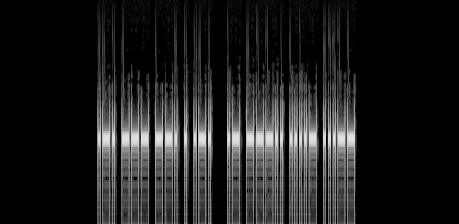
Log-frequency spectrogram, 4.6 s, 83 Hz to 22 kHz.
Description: Morse code, heard as a keyed tone, about 50 wpm, 700 Hz. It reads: ROGER A843
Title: CWT Exchange 50wpm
